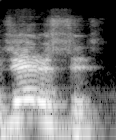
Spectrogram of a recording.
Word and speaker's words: Gynesis: up man I'm saying just like genesis it's spelled g y n e s i if anybody want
